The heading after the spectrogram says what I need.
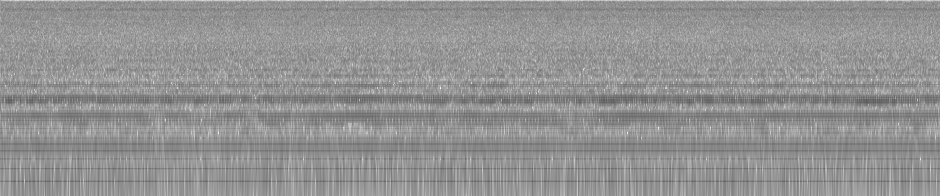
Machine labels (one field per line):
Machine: fan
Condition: normal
